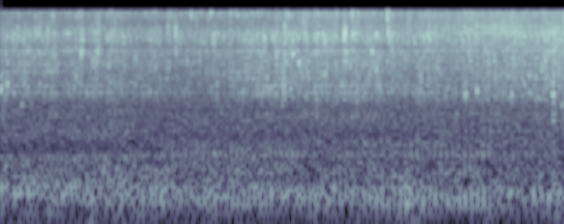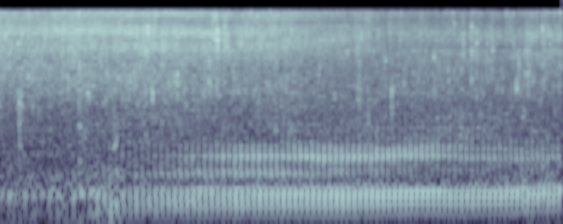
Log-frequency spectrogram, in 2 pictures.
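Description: A small engine running with a fast, even pulse, getting louder about two-thirds of the way through, over water trickling and splashing.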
